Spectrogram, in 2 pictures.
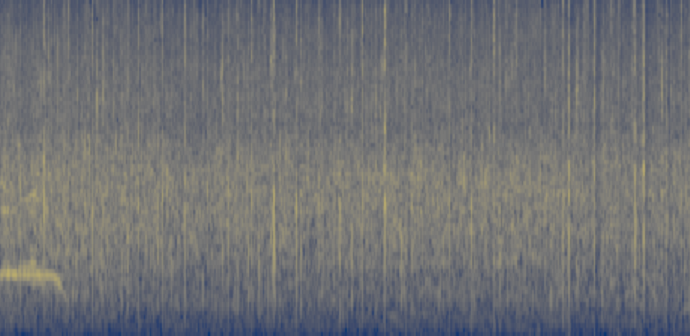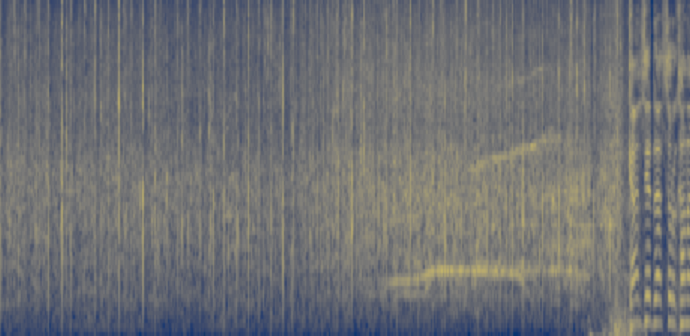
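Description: A crowd cheers and claps loudly in a large hall.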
